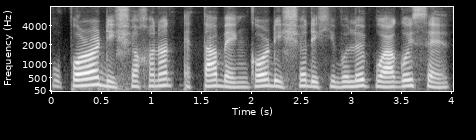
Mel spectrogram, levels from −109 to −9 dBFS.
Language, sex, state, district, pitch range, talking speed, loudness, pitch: Assamese, female, Assam, Hailakandi, 180-205 Hz, 135 wpm, -18 LUFS, 195 Hz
